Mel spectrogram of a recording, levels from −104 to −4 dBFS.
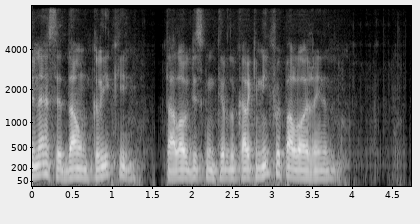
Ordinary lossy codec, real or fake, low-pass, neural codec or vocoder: none; fake; none; codec, 16 kHz, 4.8 kbps, FACodec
